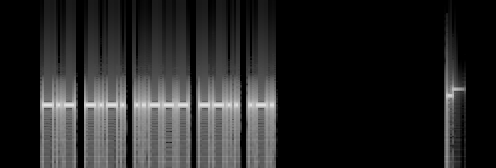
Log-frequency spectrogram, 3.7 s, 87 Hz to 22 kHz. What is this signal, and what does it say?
Morse code, heard as a keyed tone, about 44 wpm, 700 Hz. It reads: KC2ZR
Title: USA Call Signs 45wpm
